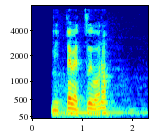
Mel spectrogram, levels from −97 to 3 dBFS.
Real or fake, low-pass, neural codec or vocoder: real; 7.2 kHz; none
